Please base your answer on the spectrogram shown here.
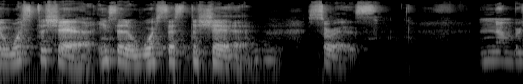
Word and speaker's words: Worcestershire: you will have is Worcestershire sauce. But the proper pronunciation of that word is Worcestershire. Worcestershire. You do not worry about the consonants and the vowel in the middle.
